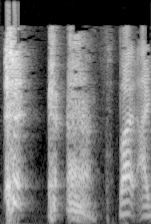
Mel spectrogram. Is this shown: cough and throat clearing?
yes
